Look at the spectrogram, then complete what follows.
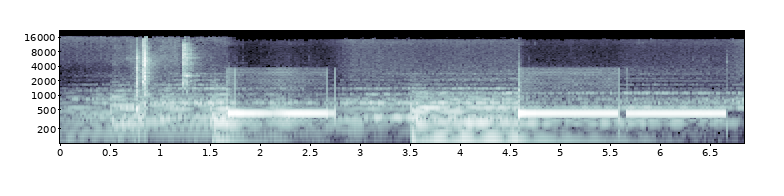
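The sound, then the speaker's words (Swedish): A steady electronic telephone ringing tone sounds in long, even bursts while a call to a music producer connects, with a low background hum and a few soft clicks; no one speaks. “Jag ringer upp musikproducenten Killigrew för att få veta lite mer om en genre som kallas för chillstep.”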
